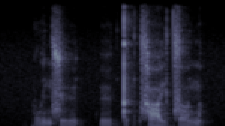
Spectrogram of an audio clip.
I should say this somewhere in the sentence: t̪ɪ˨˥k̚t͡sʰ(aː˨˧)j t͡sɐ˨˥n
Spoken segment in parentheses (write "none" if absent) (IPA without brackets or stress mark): aː˨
